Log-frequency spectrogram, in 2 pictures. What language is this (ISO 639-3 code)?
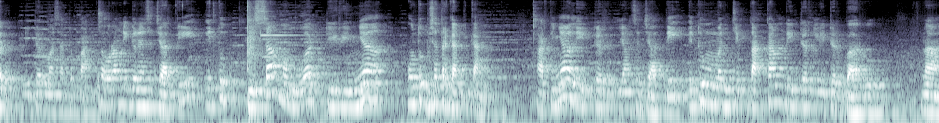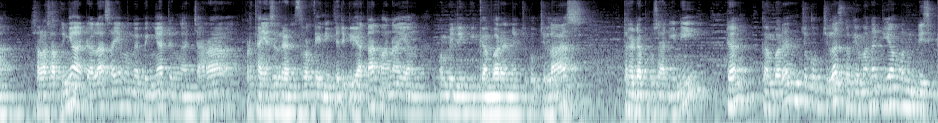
ind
